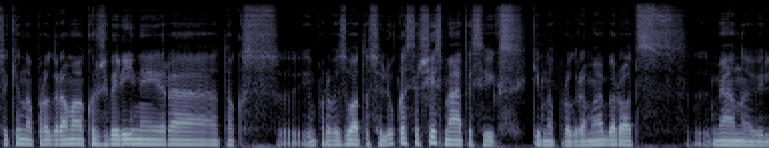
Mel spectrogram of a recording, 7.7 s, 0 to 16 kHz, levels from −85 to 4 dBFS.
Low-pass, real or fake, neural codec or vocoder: 14.4 kHz; real; none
